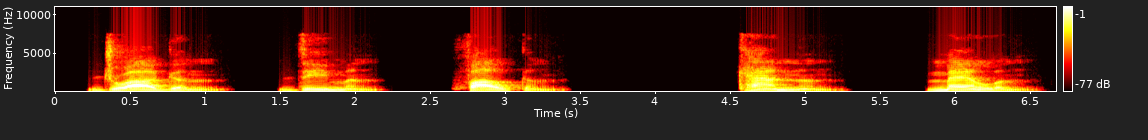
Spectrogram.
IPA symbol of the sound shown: ə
